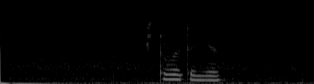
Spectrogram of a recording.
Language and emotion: Russian, neutral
